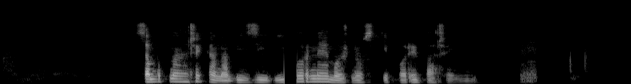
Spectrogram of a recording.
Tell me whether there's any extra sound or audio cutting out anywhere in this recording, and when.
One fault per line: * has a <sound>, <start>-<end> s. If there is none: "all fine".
* has a dropout, 2.8-3.0 s
* has a laugh, 5.2-5.4 s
